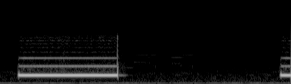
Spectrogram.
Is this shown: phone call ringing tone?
yes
